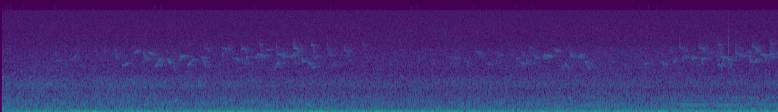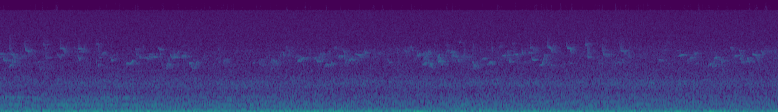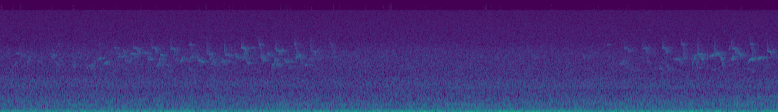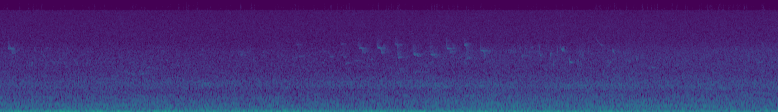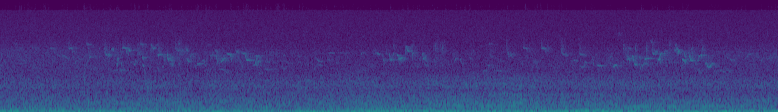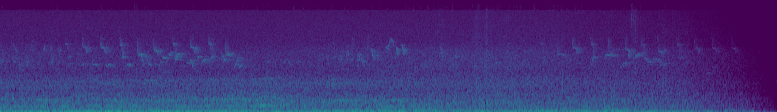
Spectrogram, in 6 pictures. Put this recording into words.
The mellow spring wind playing with the leafes. Recorded in the early afternoon while walking at the Hoscheid Klangwanderweg - sentier sonore. Hoscheid, Wind in den Bäumen, Der sanfte Frühlingswind spielt mit den Blättern. Aufgenommen am frühen Nachmittag bei einem Spaziergang auf dem Klangwanderweg von Hoscheid. Hoscheid, vent dans les arbres, Le doux vent du printemps jouant avec les feuilles. Enregistré en début d’après-midi en promenade sur le Sentier Sonore de Hoscheid. Projekt - Klangraum Our - topographic field recordings, sound art objects and social ambiences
